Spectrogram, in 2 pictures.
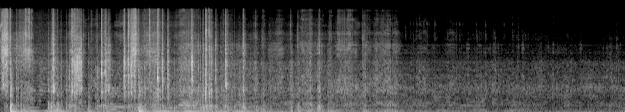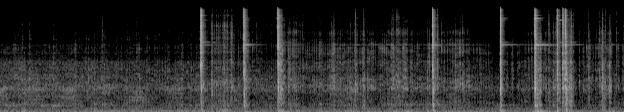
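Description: Two Beyblade Burst tops in a plastic stadium, clashing and rattling hard for the first several seconds after launch, then settling into a steady spinning whir. Sharp single clicks of hits return now and then in the second half.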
